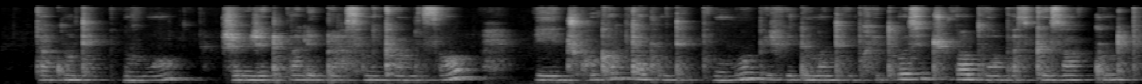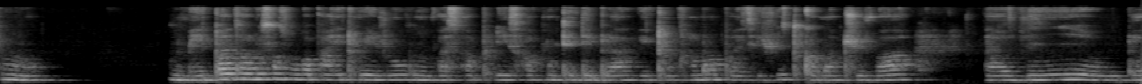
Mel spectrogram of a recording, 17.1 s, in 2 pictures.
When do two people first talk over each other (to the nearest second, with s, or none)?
none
